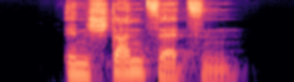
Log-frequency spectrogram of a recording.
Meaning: to repair
- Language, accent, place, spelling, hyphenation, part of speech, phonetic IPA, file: German, Germany, Berlin, instand setzen, in‧stand set‧zen, verb, [ɪnˈʃtant ˌzɛtsn̩], De-instand setzen.ogg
